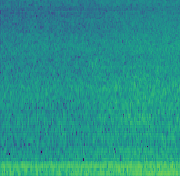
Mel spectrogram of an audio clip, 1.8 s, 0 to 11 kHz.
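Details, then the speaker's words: Split air conditioner after the repair that reconnected its 4-way valve power wire, which had kept it from switching to heat mode; steady, even low hum as it heats normally. "Qizib oldik. Ishlayapti. Iskamni qator tekshirib qo'yamiz. Mana o'sha konditsionerimiz уже ishlayapti."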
